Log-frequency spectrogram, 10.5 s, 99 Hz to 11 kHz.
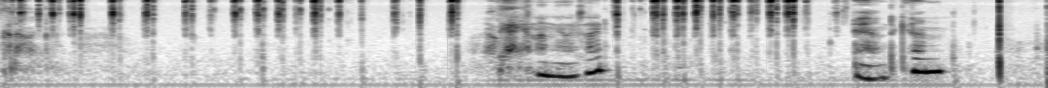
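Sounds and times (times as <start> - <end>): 
eyelash curler clicking: 0.0 - 4.7, 6.0 - 8.5
faint steady hum: 0.0 - 10.4.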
